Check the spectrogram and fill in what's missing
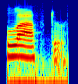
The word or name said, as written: laughter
